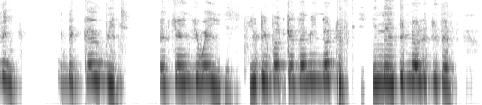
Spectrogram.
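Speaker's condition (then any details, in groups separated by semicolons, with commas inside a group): Cerebral palsy; voice described as unusual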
